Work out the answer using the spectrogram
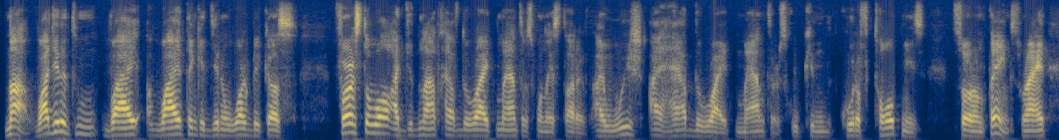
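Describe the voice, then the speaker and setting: Speaking at a moderate pace in a mid-range voice, a non-native English-speaking man in his forties leads a motivational sales webinar as an online marketing coach, frequently ending with "right?". The lo-fi audio is slightly dull, with no room sound.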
